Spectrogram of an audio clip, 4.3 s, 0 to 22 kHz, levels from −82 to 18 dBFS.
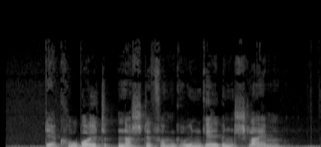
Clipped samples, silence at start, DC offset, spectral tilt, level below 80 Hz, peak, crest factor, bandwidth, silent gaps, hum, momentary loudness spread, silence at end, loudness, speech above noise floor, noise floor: under 0.1%; 0.1 s; under 0.1%; -6.5 dB/octave; -44 dBFS; -8 dBFS; 20 dB; 16 kHz; none; none; 8 LU; 0 s; -26 LUFS; 21 dB; -46 dBFS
